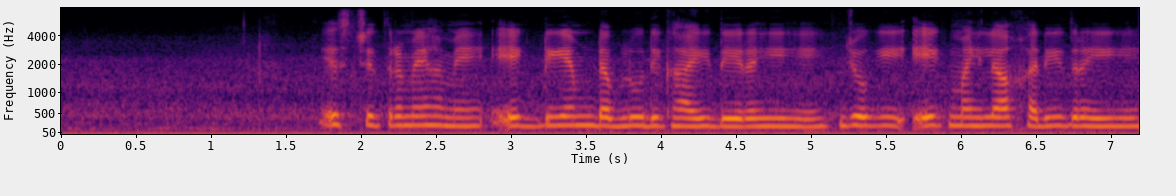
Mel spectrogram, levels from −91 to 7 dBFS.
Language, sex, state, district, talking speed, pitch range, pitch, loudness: Hindi, female, Goa, North and South Goa, 150 wpm, 195-210 Hz, 200 Hz, -26 LUFS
